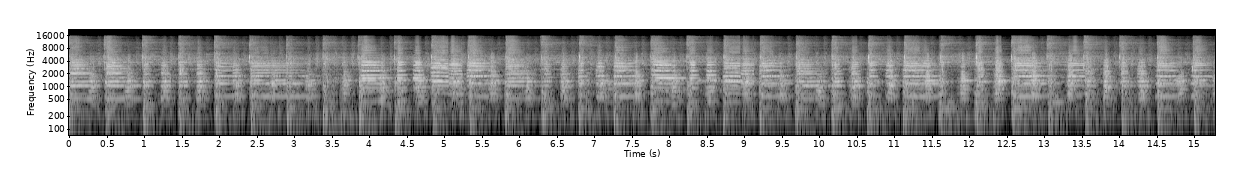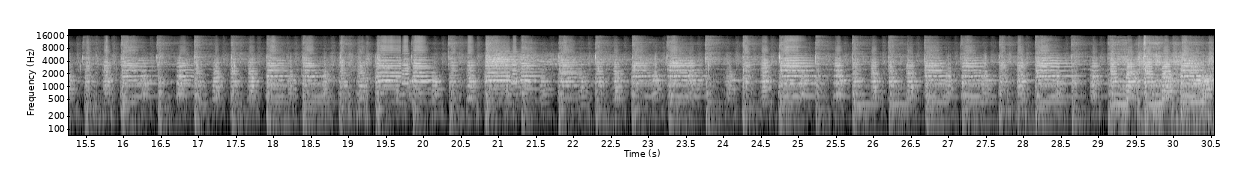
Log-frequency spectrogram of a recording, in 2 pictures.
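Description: Live brass band of trumpets, trombones and tuba with drums playing a tune together over a steady beat.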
